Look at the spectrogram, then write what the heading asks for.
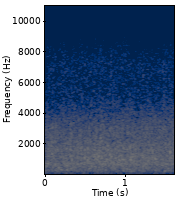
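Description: Muddy, pump-driven water pours through a pond cave in a steady, unbroken rushing wash, moderately close and with no voices.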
